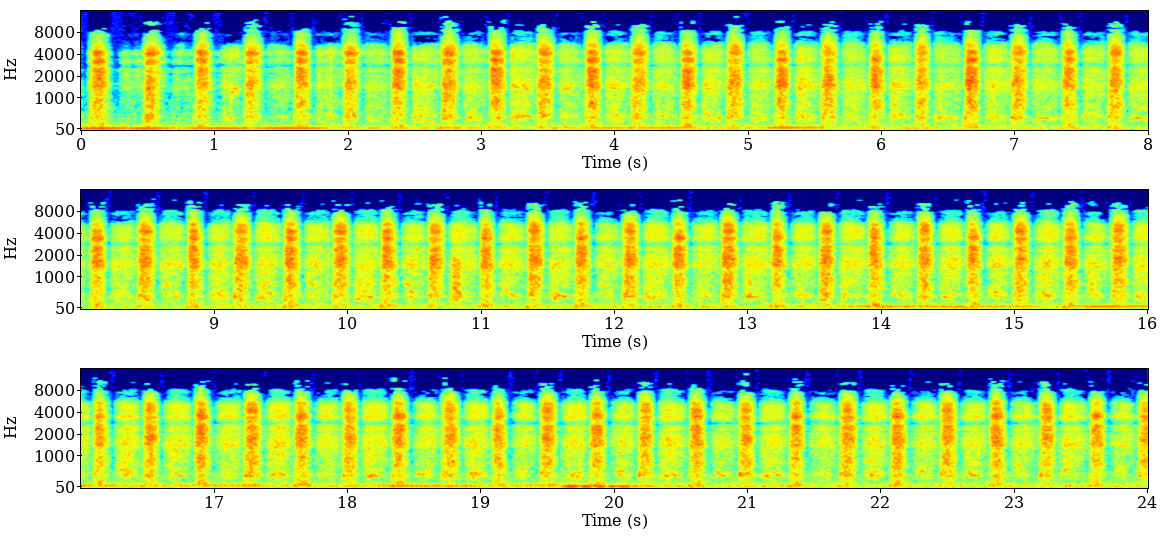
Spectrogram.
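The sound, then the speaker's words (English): Kapalabhati yogic breathing, done as alternate-nostril practice with nasika mudra: many sharp, forceful nasal exhalations in a steady, rapid, even rhythm, continuing without a break. “As preparation to pranayama, we will perform kapalabhati, alternate nostril kapalabhati, use nasika mudra and blow the air from the left to the right and right to left.”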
